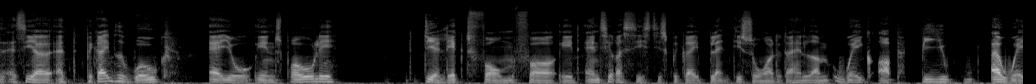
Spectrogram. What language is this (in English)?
Danish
